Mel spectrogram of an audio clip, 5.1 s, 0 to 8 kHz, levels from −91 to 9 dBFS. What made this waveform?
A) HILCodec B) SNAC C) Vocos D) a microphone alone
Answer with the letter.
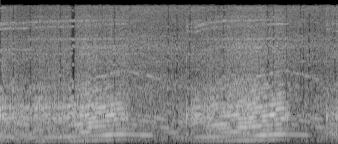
D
